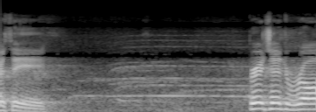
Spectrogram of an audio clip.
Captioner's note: audience applauding and cheering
